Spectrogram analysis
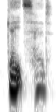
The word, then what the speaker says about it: Gateshead: How would you pronounce the word gates head? Gates. Right. There's a little bit of like an e before the air there.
